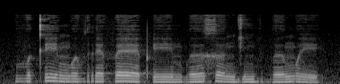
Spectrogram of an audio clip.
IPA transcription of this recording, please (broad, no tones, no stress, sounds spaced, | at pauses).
v ə kʼ eː ŋʷ əː v r ɛ f ɛː pʼ eː m b əː x əː ŋ ɡ i m b i b əː ŋʷ eː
